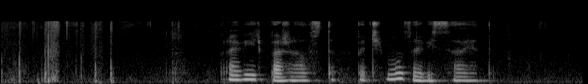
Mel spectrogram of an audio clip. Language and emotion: Russian, sad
